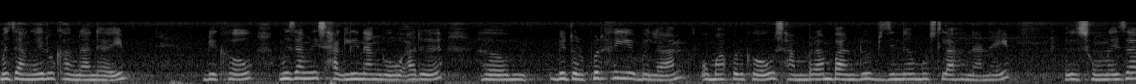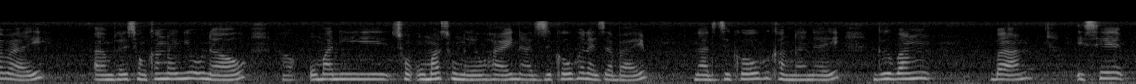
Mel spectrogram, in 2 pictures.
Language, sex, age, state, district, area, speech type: Bodo, female, 18-30, Assam, Kokrajhar, rural, spontaneous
